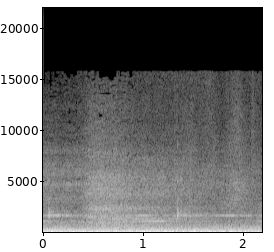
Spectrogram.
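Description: A steady low rumble with two faint thin high tones held above it.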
